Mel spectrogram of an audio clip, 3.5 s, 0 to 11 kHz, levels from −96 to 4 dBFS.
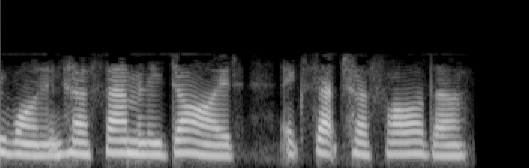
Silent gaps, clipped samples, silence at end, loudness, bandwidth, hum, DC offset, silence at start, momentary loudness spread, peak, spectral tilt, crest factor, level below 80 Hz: none; under 0.1%; 0.4 s; -22 LUFS; 3.9 kHz; none; under 0.1%; 0 s; 11 LU; -8 dBFS; -12.5 dB/octave; 14 dB; -64 dBFS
